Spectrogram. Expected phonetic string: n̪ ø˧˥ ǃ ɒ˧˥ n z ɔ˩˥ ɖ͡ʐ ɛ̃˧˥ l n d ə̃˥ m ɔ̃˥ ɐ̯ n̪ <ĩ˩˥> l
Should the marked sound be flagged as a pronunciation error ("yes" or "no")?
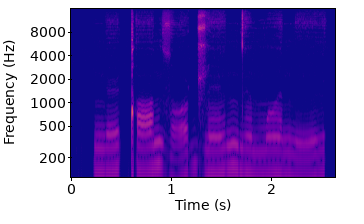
yes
